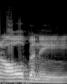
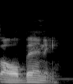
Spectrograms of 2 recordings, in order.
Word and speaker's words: Albany: uh tim wing paul benny yes i always mispronounced that benny benny not albany in in georgia right it's all benny that is right it's an accidental thing and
